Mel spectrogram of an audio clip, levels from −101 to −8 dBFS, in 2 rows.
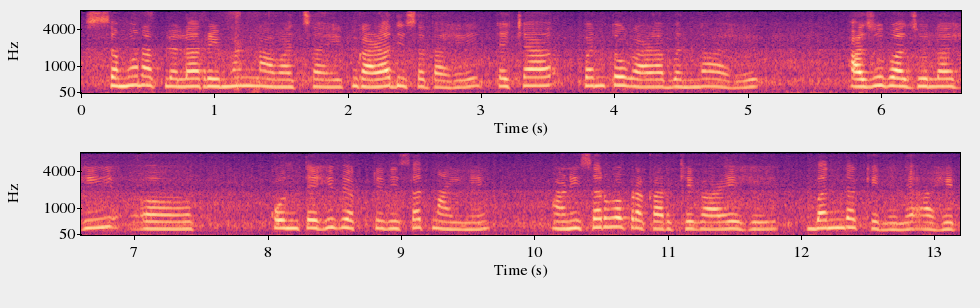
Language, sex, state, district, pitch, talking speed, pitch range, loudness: Marathi, female, Maharashtra, Chandrapur, 275 Hz, 130 wpm, 255-295 Hz, -19 LUFS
